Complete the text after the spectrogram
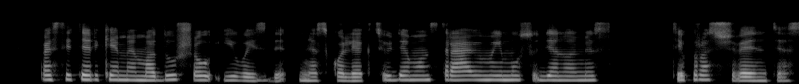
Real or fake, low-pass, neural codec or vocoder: fake; 7.2 kHz; codec, 24 kHz, 1.2 kbps, DualCodec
